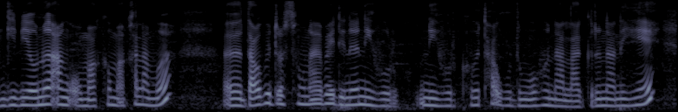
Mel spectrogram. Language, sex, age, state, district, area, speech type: Bodo, female, 30-45, Assam, Udalguri, urban, spontaneous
